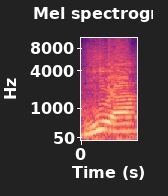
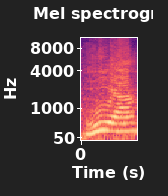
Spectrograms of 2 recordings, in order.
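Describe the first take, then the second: No difference in how they are said.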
